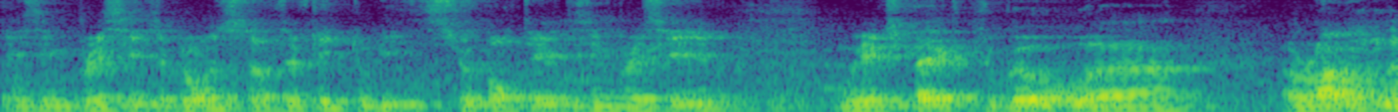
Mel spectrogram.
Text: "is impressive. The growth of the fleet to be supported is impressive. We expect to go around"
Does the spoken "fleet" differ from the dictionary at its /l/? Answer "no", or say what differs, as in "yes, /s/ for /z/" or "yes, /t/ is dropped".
yes, /l/ is dropped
